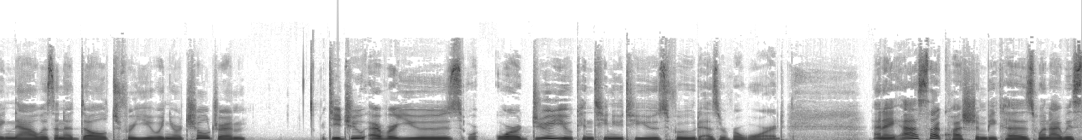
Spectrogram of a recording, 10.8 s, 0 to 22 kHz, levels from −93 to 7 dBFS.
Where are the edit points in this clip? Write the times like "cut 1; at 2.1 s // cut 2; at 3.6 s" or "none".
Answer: cut 1; at 4.9 s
